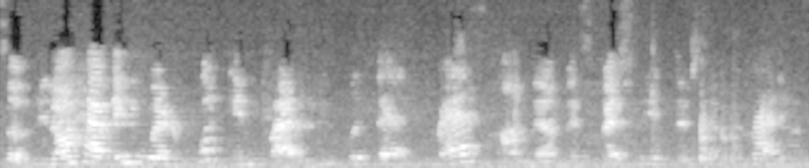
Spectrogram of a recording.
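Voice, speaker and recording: A woman teaching a nursing class, telling lively stories and quizzing her students. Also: on the high side, fast, noisy background. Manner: animated storyteller, quizzes the class. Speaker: nursing instructor. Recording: roomy classroom from far off.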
